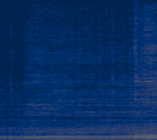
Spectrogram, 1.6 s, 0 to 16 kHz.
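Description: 1985 Honda 250R engine held at full throttle while running too rich and flooding, a brief steady buzzing drone with a slight rise near the end, moderately loud and close.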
